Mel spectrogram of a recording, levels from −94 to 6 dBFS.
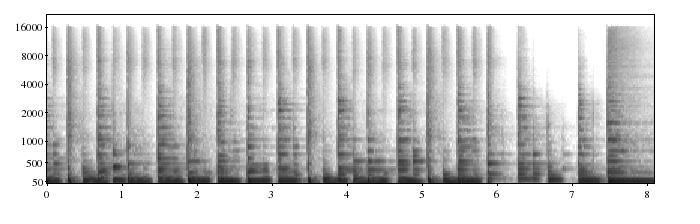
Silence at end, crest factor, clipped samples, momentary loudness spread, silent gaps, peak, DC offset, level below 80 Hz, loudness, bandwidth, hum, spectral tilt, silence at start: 0 s; 14 dB; under 0.1%; 6 LU; none; 0 dBFS; under 0.1%; -16 dBFS; -17 LUFS; 16.5 kHz; none; -6.5 dB/octave; 0 s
